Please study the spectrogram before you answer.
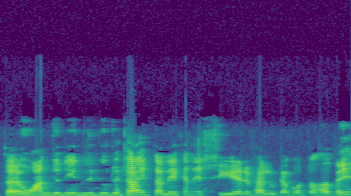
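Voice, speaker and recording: A man's voice: high-pitched, fairly even intonation, fast. A male teacher giving an online class, walking methodically through each case aloud, while his audio keeps breaking up and cutting out. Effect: choppy online audio that keeps cutting out. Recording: dull lo-fi internet audio.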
